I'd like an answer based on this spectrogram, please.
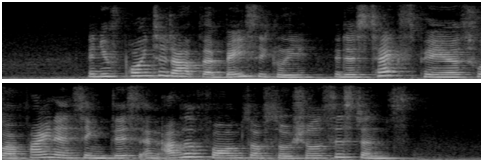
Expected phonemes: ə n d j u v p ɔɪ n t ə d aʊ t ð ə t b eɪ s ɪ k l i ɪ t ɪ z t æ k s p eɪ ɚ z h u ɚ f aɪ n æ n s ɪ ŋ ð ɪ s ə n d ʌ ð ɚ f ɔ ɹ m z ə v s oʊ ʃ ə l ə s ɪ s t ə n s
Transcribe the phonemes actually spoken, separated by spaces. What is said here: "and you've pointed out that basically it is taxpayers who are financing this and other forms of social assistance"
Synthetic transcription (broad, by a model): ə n j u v p ɔɪ n t ə d aʊ t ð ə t b eɪ s ɪ k l i ɪ t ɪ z t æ k s p eɪ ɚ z h u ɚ f aɪ n æ n s ɪ ŋ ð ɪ s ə n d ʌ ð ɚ f ɔ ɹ m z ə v s oʊ ʃ ə l ə s ɪ s t ə n s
